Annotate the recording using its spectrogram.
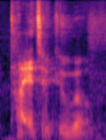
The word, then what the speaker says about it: Tite Kubo: Taito Kubo. Yep. – Is that how you say it? – Taito. – Yep, Taito. – Yeah, Taito. – It's just spelled wrong.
